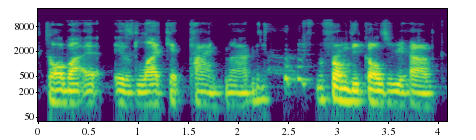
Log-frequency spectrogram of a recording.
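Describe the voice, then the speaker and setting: A man's voice: lowish voice, steady tone, a little slow. A man from Lebanon talking casually on a video call as a team member, with loose phrasing full of "like" and "uh". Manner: loose, filler-heavy, lots of "like". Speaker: company CTO on a community call. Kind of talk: casual chat.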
